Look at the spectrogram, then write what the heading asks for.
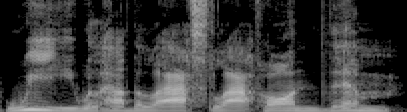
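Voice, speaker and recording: A man playing a vain, easily riled supervillain boss in a comedic audio roleplay, grandiose and melodramatic, with a husky voice. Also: a little high, fairly even intonation, slow, sharp tone, no echo, clean studio sound, full character voice. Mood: gloating excitement. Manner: grandiose, melodramatic, petulant speechifying.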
